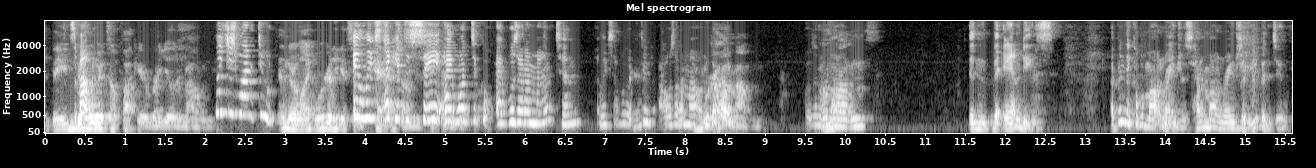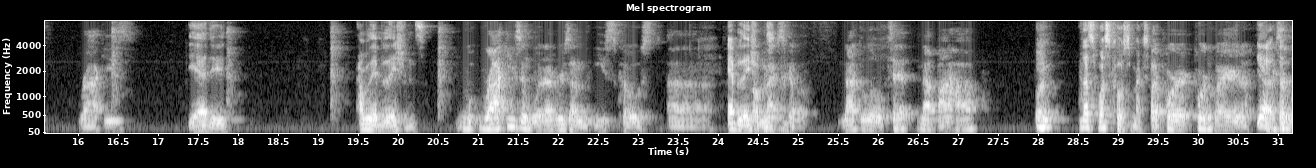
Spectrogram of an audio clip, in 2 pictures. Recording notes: Audio issues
